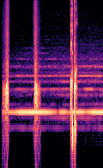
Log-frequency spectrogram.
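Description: Synthesized intro sound effects: three short pops, the last a quick double, over a steady held synth tone.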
